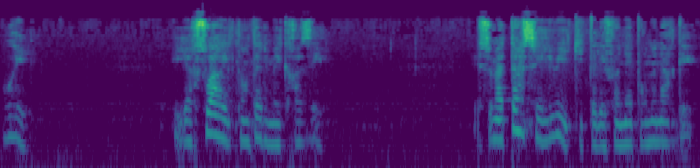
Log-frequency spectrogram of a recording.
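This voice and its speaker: An actress playing a frightened but stubborn wife in a French radio drama. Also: female voice, low-pitched, measured pace, a little hiss or hum. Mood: defiant.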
